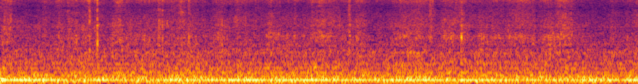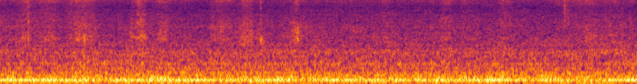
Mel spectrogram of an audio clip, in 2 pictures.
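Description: Near silence: a faint steady low hum, with soft, faint rustles and clicks of a grosgrain ribbon bow being handled and adjusted.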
